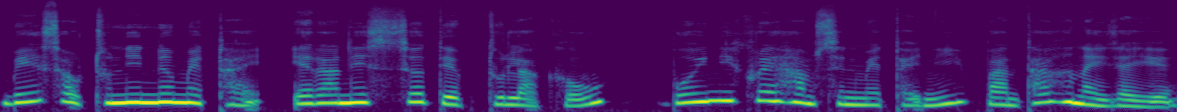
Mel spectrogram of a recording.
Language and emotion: Bodo, neutral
